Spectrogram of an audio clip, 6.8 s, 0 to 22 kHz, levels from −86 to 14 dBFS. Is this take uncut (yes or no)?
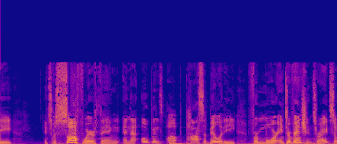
no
